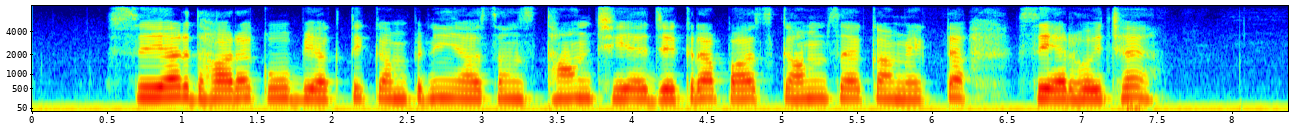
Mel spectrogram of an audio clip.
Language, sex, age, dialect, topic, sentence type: Maithili, female, 18-24, Eastern / Thethi, banking, statement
